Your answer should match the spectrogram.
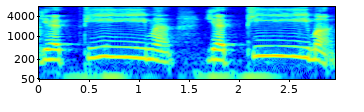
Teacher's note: تی بہت باریک کرنا ہے اور پھر یا مدہ بھی بن رہی ہے نا، یا کا زبر ادا کرنا ہے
